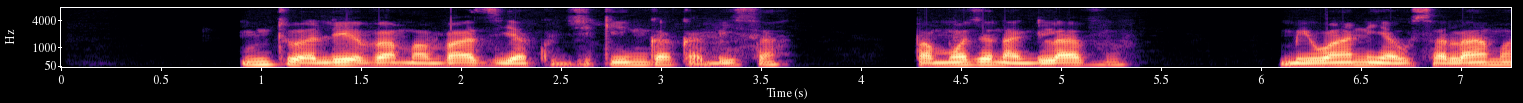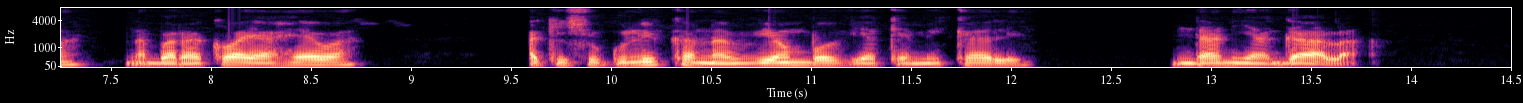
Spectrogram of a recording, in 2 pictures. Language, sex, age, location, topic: Swahili, female, 25-35, Kisii, health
